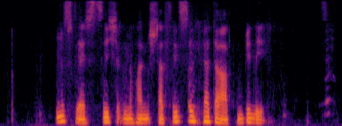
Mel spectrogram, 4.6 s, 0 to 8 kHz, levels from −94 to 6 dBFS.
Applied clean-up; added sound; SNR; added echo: neural mask model DeepFilterNet 3.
